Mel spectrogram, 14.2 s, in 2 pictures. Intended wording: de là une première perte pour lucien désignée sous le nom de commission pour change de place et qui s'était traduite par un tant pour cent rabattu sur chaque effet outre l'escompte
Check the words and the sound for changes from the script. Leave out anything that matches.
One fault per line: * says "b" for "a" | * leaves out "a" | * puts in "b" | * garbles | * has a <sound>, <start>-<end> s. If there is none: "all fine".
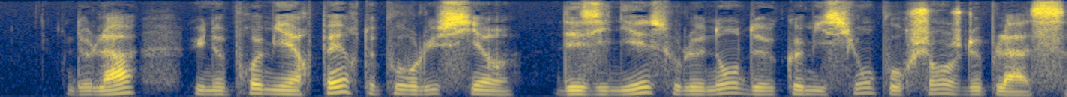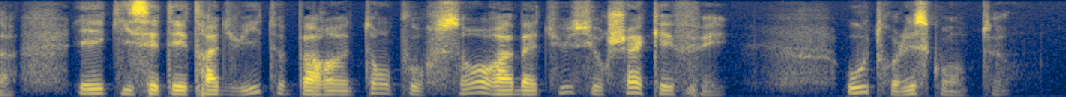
all fine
